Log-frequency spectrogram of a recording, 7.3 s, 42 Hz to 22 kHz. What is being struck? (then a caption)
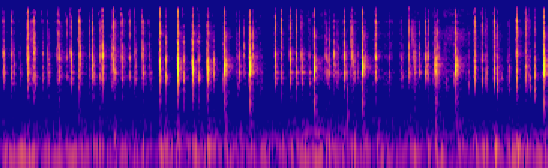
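Mechanical keyboard with plastic keycaps. Fingertips of both hands type continuously on a backlit Keychron Q3 Knob hot-swappable mechanical keyboard with red switches, a metal case and plastic keycaps. The result is a steady stream of sharp, dry clicks and clacks, with no ring and a bright emphasis around 1.8 kHz. Occasional louder key strikes stand out from the flow.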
